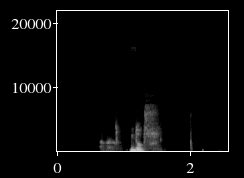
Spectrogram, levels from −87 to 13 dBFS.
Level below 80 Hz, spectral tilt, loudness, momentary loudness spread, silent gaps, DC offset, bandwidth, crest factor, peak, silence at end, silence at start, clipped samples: -56 dBFS; -8 dB/octave; -24 LUFS; 23 LU; none; under 0.1%; 7.4 kHz; 22 dB; -8 dBFS; 1.1 s; 0.75 s; under 0.1%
